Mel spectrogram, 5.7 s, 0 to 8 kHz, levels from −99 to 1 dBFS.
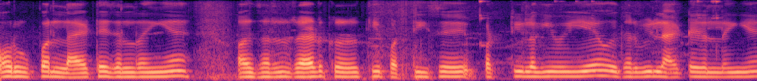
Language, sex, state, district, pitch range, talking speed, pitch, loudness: Hindi, female, Punjab, Kapurthala, 165-180 Hz, 255 wpm, 170 Hz, -17 LUFS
